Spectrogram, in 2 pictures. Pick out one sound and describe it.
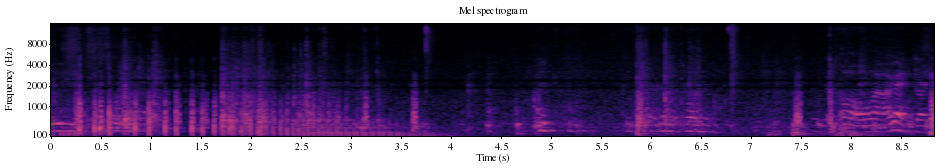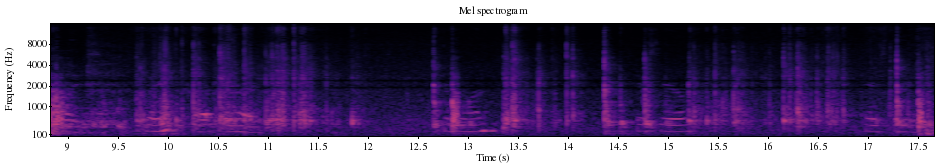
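A plastic cup of markers rattles and clatters on a table.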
